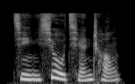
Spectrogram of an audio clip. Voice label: "锦绣前程", Chinese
